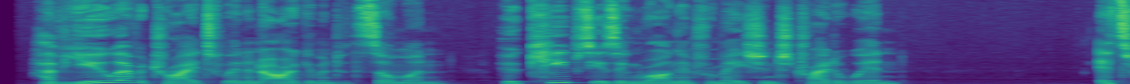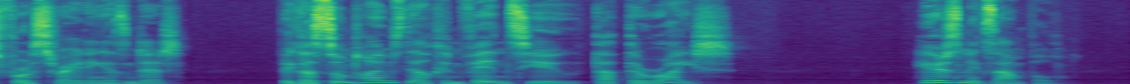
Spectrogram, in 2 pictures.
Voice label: News Dry Rev Tag; GB News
